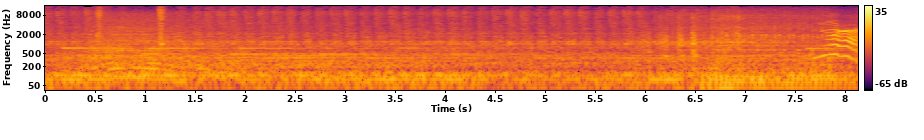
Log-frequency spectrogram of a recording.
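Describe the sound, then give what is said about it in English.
A car engine cranks over and over in a steady, rhythmic chug, straining to start without catching, fairly loud, with a brief rising whine near the end. “The car chugged and chugged.”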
